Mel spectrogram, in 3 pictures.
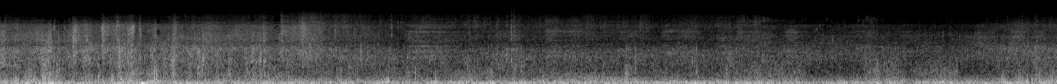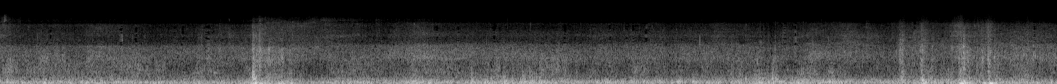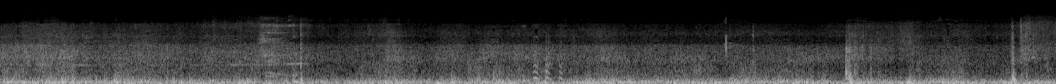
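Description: Strong wind buffeting the camera microphone over the rush and slap of choppy sea water as a windsurfer sails at speed, with a few sharp knocks along the way.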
